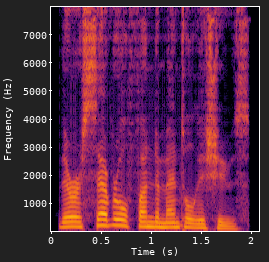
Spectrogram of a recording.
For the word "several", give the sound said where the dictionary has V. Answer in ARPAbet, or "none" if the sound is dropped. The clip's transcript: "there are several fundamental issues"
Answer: V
